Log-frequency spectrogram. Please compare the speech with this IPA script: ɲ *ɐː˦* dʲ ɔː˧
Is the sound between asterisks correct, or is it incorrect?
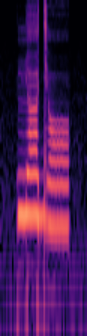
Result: correct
